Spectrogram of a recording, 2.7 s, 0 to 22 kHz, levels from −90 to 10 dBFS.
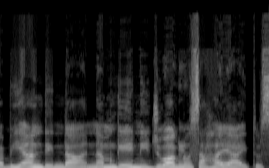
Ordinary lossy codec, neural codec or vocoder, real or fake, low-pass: Opus, 32 kbps; none; real; 19.8 kHz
